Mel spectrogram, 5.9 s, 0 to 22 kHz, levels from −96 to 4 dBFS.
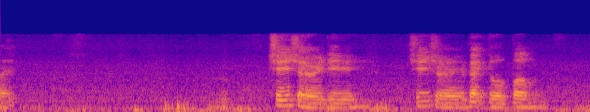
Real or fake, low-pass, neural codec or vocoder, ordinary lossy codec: fake; 7.2 kHz; vocoder, 44.1 kHz, 128 mel bands, Pupu-Vocoder; none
